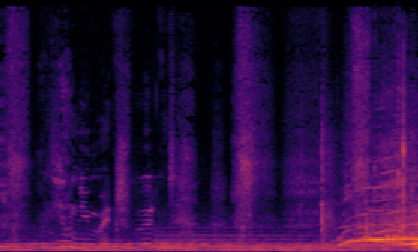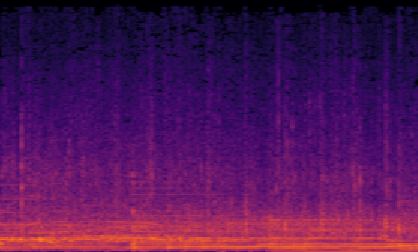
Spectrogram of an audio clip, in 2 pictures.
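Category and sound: crowd, crowd applause and cheering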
